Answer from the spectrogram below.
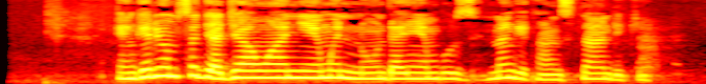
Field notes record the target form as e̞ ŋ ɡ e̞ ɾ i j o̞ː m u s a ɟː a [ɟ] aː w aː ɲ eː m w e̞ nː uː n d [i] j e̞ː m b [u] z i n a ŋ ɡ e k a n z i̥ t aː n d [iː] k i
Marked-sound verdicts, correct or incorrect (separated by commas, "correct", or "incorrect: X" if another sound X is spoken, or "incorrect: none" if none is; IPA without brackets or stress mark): correct, incorrect: a, correct, incorrect: i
